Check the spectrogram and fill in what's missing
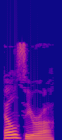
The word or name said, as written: elzira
